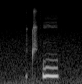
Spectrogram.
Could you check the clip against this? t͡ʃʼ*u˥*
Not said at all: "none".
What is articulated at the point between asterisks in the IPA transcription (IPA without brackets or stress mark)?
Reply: o˥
